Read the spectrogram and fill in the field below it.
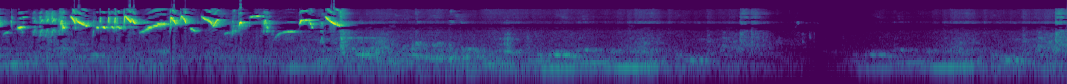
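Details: A white Yorkshire canary sings a rapid, high run of varied trills and bright sweeping notes for about three seconds, then a soft low murmur and near-silence, as a song-training recording.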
